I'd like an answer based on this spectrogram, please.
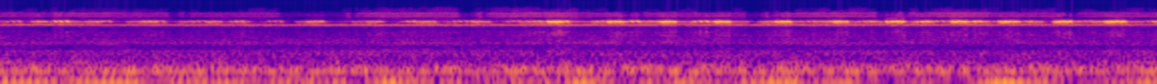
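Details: Grass insects used as white noise while studying: an unbroken run of high, rapid chirps, roughly three pulses a second, layered over a steady high whine and a soft low rumble.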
